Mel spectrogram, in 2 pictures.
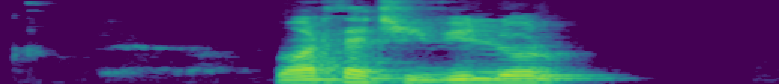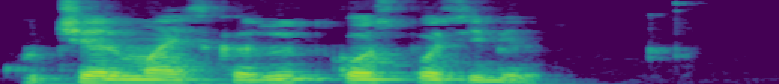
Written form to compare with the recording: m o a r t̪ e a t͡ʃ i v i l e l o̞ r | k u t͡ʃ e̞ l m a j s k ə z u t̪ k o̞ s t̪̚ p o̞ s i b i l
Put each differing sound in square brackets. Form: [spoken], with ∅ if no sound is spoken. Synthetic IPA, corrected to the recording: m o a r t̪ e a t͡ʃ i v i l [i] l o̞ r | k u t͡ʃ e̞ l m a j s k ə z u t̪ k o̞ s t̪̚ p o̞ s i b i l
